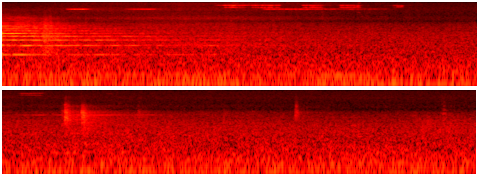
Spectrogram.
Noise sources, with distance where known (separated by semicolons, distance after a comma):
car horn, near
